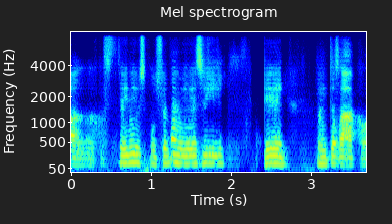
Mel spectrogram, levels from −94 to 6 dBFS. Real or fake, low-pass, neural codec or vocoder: fake; 7.2 kHz; codec, 16 kHz, 0.5 kbps, FreqCodec, smaller model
